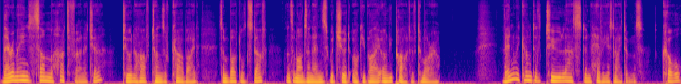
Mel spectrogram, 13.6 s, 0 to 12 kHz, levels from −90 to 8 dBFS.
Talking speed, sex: 180 wpm, male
